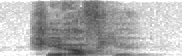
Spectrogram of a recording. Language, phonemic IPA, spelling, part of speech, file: Dutch, /ʒiˈrɑfjə/, girafje, noun, Nl-girafje.ogg
- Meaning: 1. diminutive of giraf 2. diminutive of giraffe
